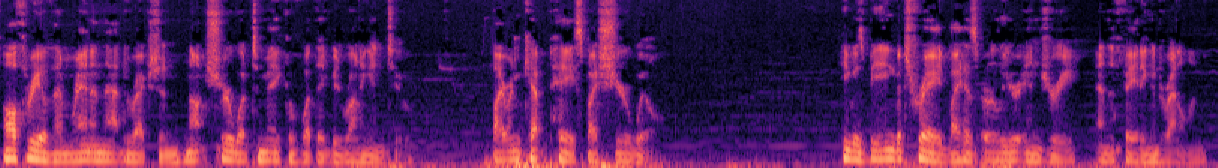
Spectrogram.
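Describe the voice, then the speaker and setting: A man's voice: sits low, normal speed, a bit bright, soft background music, poor audio. A man reading scripted narration for a fantasy adventure story.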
